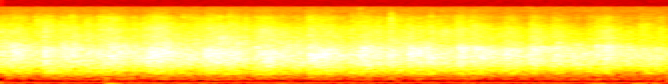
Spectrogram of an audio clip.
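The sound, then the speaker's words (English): A crowd applauds steadily, a dense wash of many hands clapping at once with no single claps standing out, holding an even level throughout without any voices. “Somebody clap.”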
